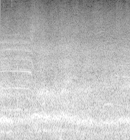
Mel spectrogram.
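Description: A football crowd at an Everton home match against SK Brann roars loudly and continuously, a dense, steady swell of massed voices filling the stadium with no break.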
